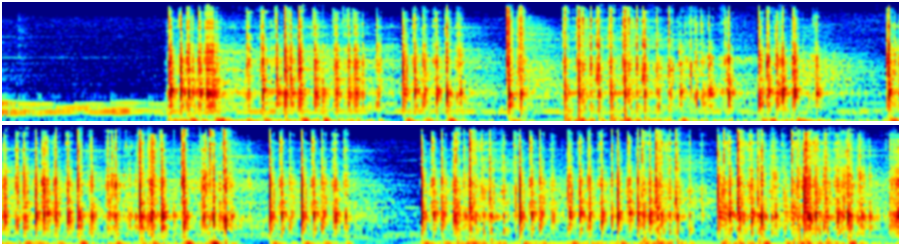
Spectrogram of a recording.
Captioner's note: keyboard and various computer sounds, including ‘sending’ and ‘received’ alerts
